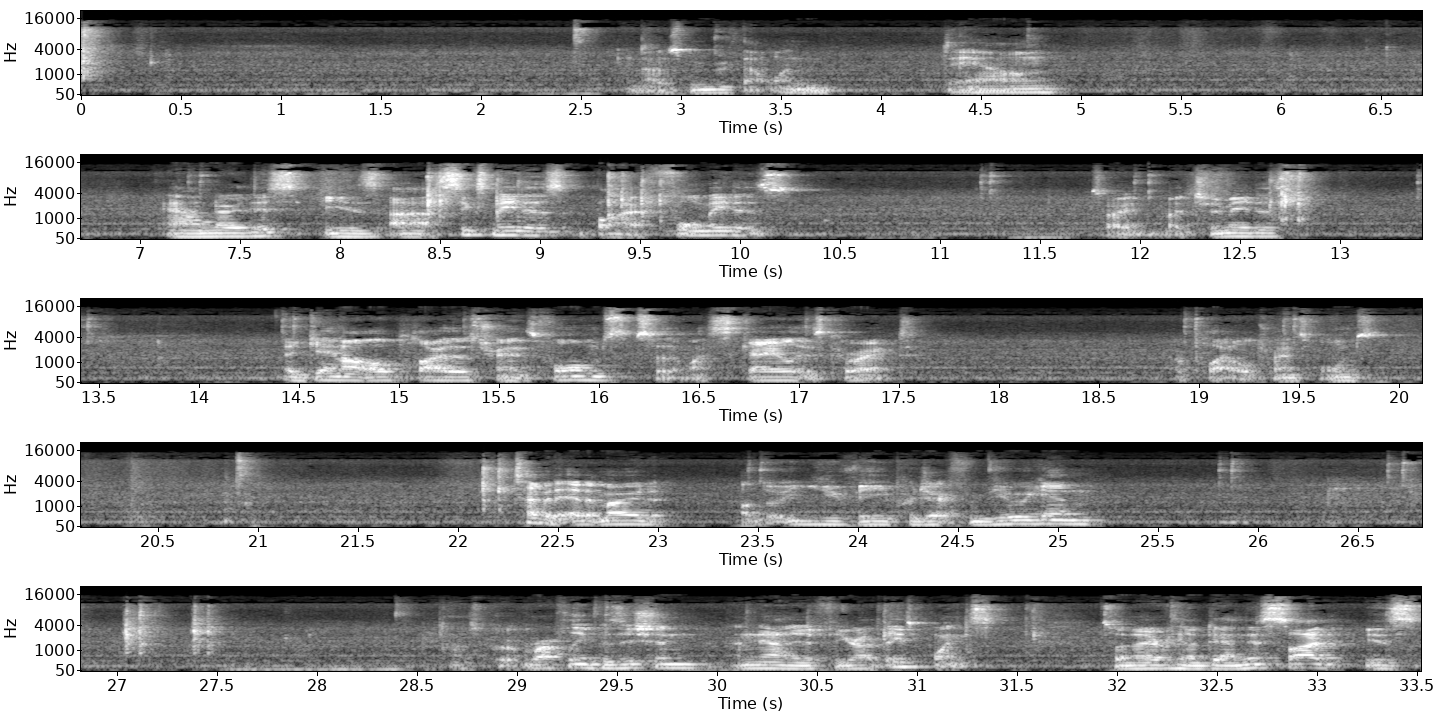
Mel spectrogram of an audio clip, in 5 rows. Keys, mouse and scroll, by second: 3.0 click, 7.1 click, 11.8 click, 13.2 click, 14.3 click, 15.2 click, 16.9 click, 19.3 click, 22.0 Tab, 23.3 click, 26.1 shift+middle click, 26.1 scroll up 2, 26.1 g, 26.9 a, 27.2 s, 30.4 shift+middle click, 30.8 scroll up 2, 31.2 shift+middle click, 31.8 click, 33.2 click.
